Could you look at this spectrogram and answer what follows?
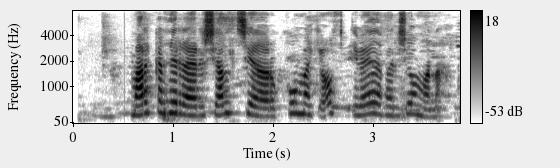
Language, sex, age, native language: Icelandic, female, 30-39, Icelandic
